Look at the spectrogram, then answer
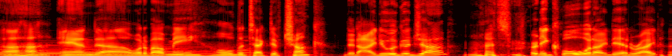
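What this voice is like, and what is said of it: Deep-voiced comic character voice. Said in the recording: “my deep voice”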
